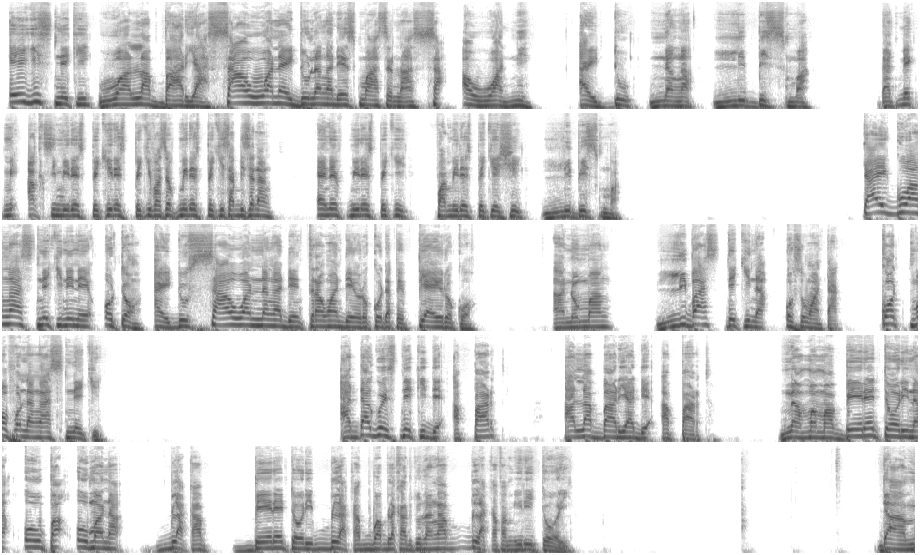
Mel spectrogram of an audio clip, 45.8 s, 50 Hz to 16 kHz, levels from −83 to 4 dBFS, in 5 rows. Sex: male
